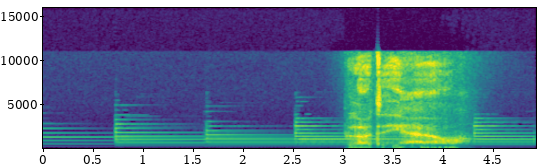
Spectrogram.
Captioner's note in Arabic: رنين جرس الباب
